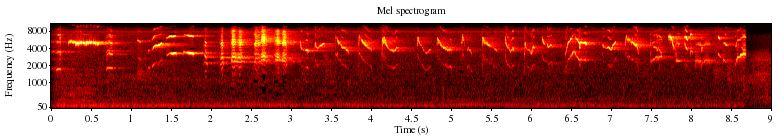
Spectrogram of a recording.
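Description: Birdsong: several small birds chirping and twittering together, many quick overlapping chirps, most sweeping downward in pitch, stopping just before the end.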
